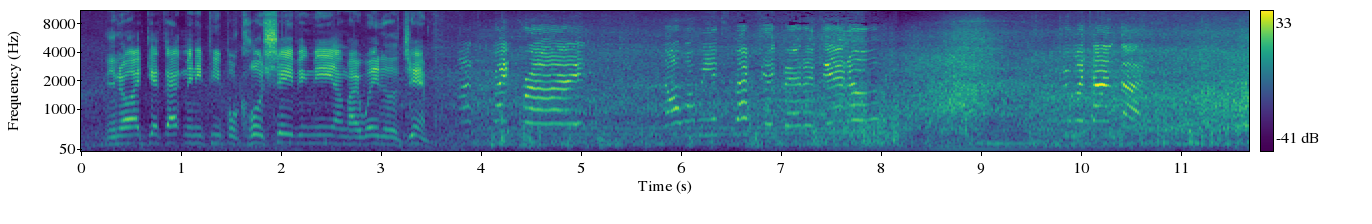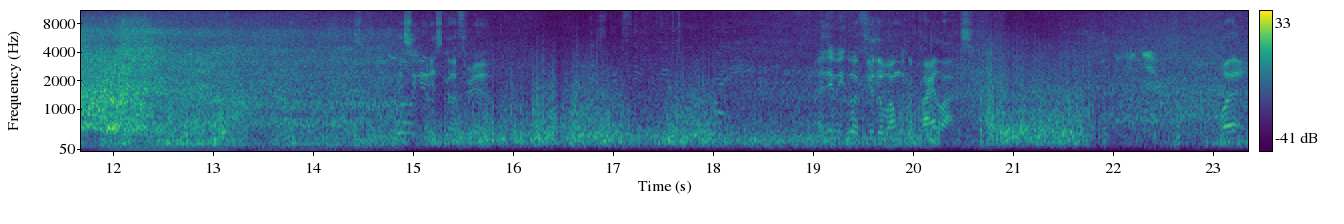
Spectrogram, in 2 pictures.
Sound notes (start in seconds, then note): 8.4 bus whooshing; 11.1 traffic driving; 16.3 wind whipping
